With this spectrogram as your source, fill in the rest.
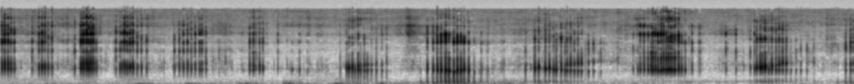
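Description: A flat, solid, textured beige plastic rice paddle, held by its handle, is scratched with a black tweezer-like tool. It makes a quiet series of rasping, ridged scratching strokes in repeated swells, with a grainy midrange tone and a bright crackly edge.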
